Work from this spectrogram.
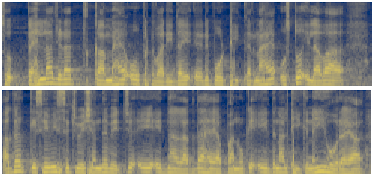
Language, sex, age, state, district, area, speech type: Punjabi, male, 30-45, Punjab, Jalandhar, urban, spontaneous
